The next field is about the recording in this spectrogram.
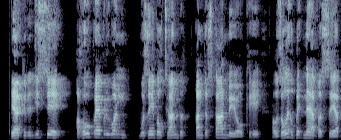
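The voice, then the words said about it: Broad Scottish accent. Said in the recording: “my Scottish accent, I hope it wasn't too broad a Scottish accent”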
